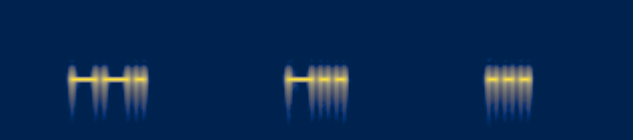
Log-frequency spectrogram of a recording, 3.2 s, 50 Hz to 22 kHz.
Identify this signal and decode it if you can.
Morse code, heard as a keyed tone, about 30 wpm, spaced as for 10 wpm, 700 Hz. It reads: GDS
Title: USA Call Signs - 6 Characters - 6x Character Spacing - 30wpm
